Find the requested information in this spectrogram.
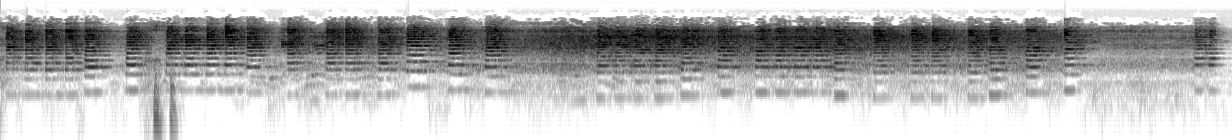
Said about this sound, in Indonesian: bisa bisa begitu kan klakson klakson bis nah, itu sempat viral sempat viral waktu itu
